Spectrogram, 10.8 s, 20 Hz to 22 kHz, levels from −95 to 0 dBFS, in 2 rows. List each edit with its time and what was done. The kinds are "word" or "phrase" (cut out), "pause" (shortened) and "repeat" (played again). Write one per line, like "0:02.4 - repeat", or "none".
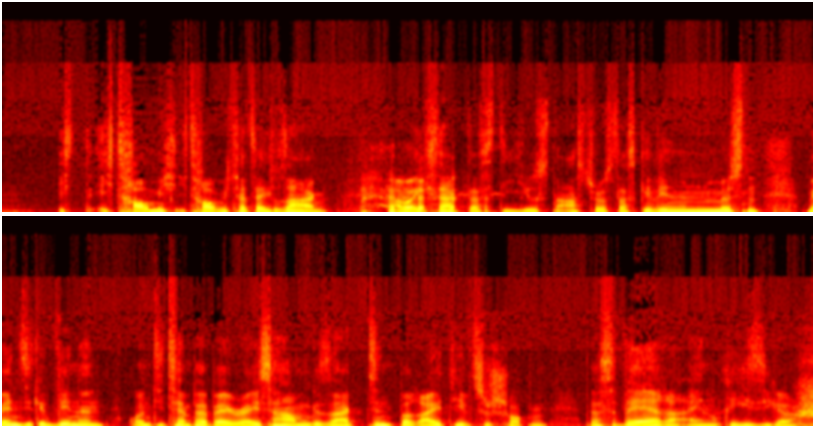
0:01.8 - phrase
0:05.6 - phrase
0:06.2 - pause
0:07.8 - word
0:08.5 - word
